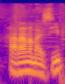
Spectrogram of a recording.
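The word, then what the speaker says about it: Alannah Myles: 자, 알아나 마일스, 아라나 마일스. 이 발음이 참 힘들어요. N자가 두 개 들어가 있는데 아라나 마일스, 네.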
